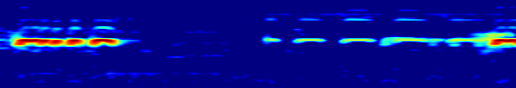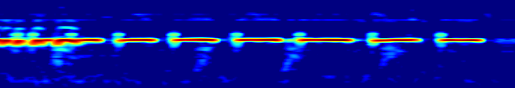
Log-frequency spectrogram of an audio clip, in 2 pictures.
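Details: Loud local zebra dove song aimed at provoking rival doves to reply: an opening rolled trill, faint soft coos, then a very regular run of crisp, evenly spaced cooing notes about five per second, with a faint steady high tone behind.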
